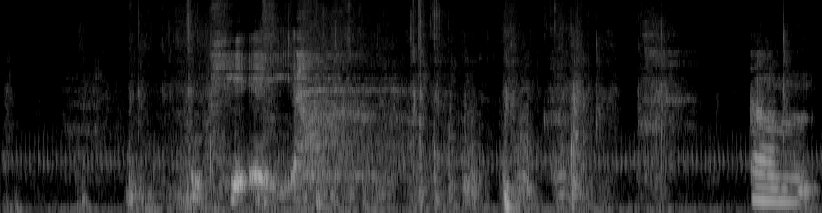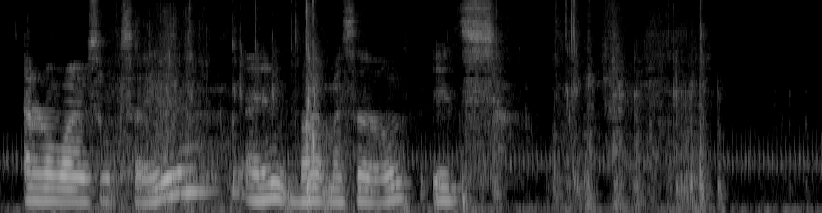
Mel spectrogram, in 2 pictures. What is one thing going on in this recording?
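A cardboard box rustles and scrapes as a boy handles it.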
